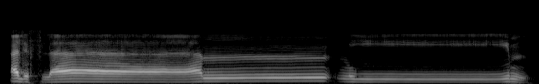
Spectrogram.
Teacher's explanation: ثم يأتي بعدها ميم، وهنا الميم الأخيرة ساكنة وقبلها ياء مادية ساكنة، فاجتمع ساكنان أيضا نتخلص من التقاء الساكنين بإطالة الصوت ست حركات. ثم نأتي الميم في لام مع الميم الأولى من ميم، ويأتي الإدغام المتماثلين في بغنة ألف لام ميم. · Term: مد لازم حرف مخفف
